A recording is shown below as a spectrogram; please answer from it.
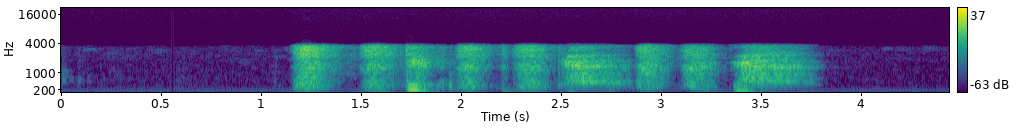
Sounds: Sniff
